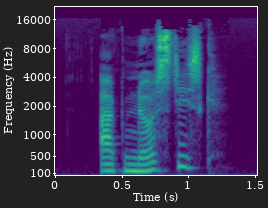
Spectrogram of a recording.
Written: agnostisk

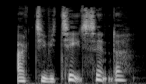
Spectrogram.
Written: AKTIVITETSCENTER

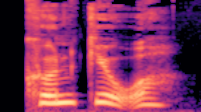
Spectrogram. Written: kundgøre

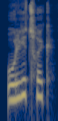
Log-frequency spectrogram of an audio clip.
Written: olietryk

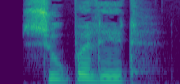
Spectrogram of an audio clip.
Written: superlet

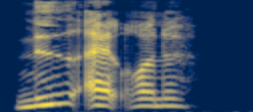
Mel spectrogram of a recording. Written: Midaldrende

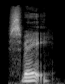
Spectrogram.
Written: svag

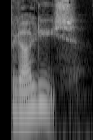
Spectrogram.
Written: blålys

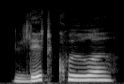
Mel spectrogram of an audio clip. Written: letkrydret

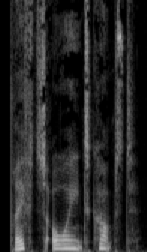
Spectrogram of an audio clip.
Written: driftsoverenskomst

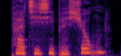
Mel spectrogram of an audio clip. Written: participation

